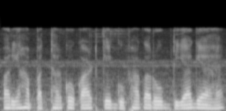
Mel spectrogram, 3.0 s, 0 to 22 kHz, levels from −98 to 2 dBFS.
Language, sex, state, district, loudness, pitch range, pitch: Hindi, male, Madhya Pradesh, Umaria, -15 LUFS, 115-120 Hz, 120 Hz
